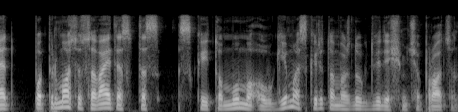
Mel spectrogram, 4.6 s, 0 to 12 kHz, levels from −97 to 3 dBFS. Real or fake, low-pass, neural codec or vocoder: real; 7.2 kHz; none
